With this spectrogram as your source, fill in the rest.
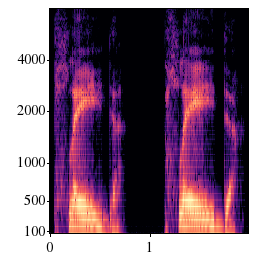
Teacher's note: Cuando un verbo termina en un sonido sonoro, como la Y, un sonido que se pronuncia con vibración de las cuerdas vocales, automáticamente sale una D al final.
